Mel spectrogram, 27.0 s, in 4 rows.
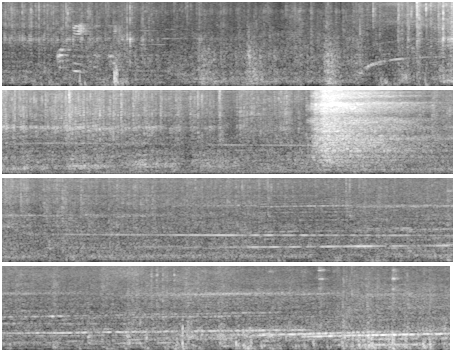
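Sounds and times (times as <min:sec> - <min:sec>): train doors shutting: 0:09.9 - 0:27.0
compressed air hiss: 0:11.4 - 0:14.4.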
